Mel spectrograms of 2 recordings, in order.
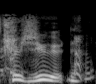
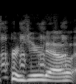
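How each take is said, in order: First: The word is said with its final vowel dropped. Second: The word is said with its final vowel kept. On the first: This is how people on Staten Island say it. "You have to drop all the, the final vowels" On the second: This is how people in Italy say it. "nobody pronounced it the way they pronounced it on Staten Island"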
